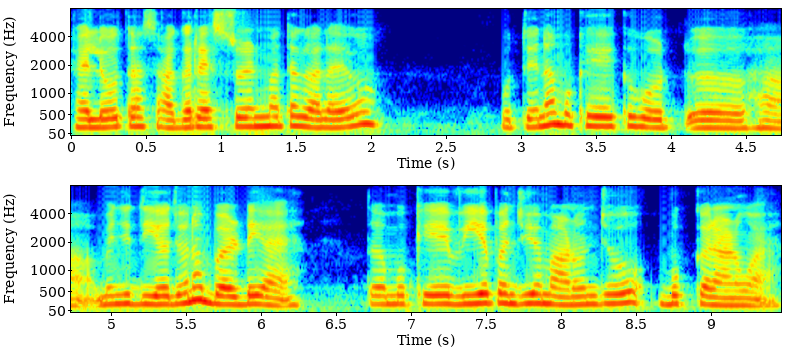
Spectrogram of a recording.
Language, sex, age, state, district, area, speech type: Sindhi, female, 30-45, Delhi, South Delhi, urban, spontaneous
